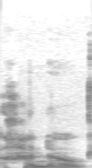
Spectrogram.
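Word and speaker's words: חנוך: He calls it Enoch, which is the way that English would have pronounced it without the H, because the Cockney English leaves H's off at the beginning. So it comes out Enoch instead of Hanok.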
